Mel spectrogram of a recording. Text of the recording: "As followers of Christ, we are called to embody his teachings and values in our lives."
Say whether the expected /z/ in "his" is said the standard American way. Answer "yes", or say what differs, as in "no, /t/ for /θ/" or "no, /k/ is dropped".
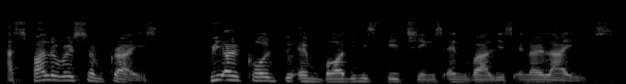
no, /s/ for /z/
